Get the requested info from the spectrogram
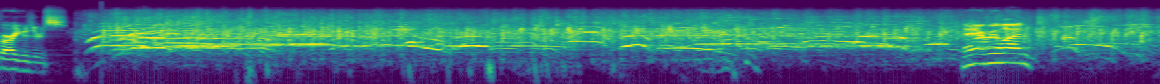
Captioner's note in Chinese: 觀眾歡呼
